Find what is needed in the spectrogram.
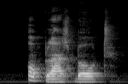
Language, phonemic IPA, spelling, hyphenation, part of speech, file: Dutch, /ˈɔ.blaːs.ˌboːt/, opblaasboot, op‧blaas‧boot, noun, Nl-opblaasboot.ogg
- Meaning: inflatable boat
